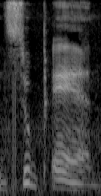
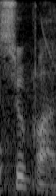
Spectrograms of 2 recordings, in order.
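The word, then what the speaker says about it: Suppan: Supan, for God's sakes, it's Jeff Supan.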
